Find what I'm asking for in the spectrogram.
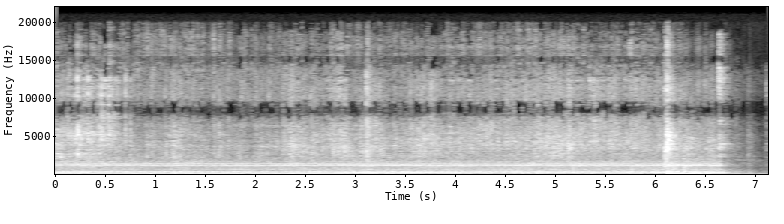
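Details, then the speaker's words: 2001 Chamberlain 7320 1/2HP chain-drive garage door opener with a non-original rail, chain, cable and pulley from a Craftsman: a steady motor hum with a buzzy, uneven rattle as the trolley vibrates while travelling, then stops; cause unknown. "Trolley is vibrating."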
